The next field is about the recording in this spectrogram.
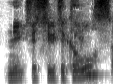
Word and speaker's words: nutraceuticals: Dr. James is a seasoned and successful entrepreneur who has founded companies in media, consumer packaged goods, nutraceuticals. Am I saying that right, James? – It's a great Scrabble word, James, and you crushed it.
